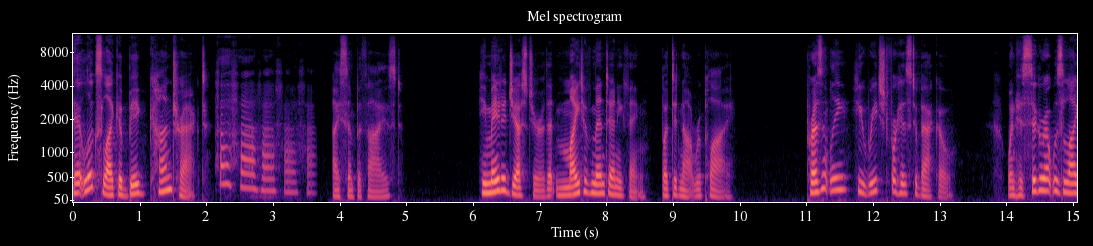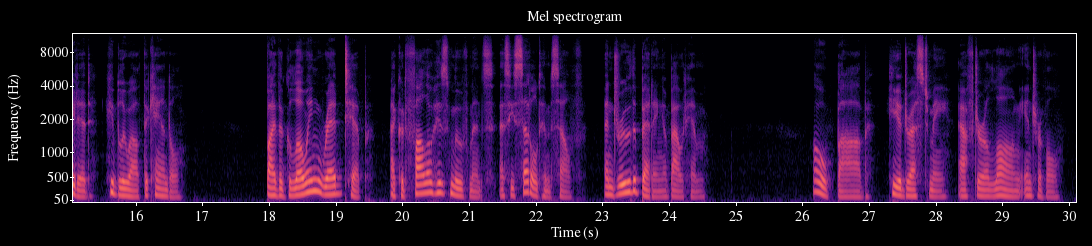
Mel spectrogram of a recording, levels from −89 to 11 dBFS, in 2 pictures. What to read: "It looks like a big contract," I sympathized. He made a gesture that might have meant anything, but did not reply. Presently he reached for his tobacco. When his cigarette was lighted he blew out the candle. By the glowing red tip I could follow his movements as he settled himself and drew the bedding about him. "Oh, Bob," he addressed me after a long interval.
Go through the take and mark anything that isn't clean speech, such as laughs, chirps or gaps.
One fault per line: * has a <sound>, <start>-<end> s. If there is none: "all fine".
* has a laugh, 2.1-3.7 s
